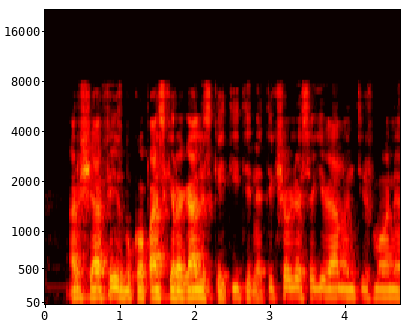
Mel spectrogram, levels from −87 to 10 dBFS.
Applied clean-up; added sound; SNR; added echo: none; none; none; none.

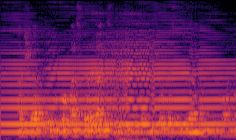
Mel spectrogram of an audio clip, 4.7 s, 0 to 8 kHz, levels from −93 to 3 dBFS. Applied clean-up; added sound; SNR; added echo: none; Bowed string instrument; -3 dB; reverberation time 0.6 s.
